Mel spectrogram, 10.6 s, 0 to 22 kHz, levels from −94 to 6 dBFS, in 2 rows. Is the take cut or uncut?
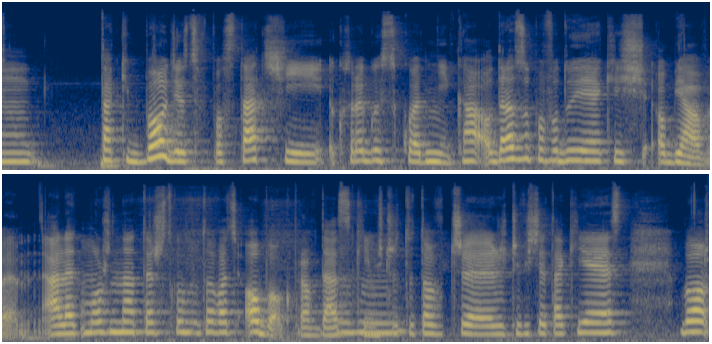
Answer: cut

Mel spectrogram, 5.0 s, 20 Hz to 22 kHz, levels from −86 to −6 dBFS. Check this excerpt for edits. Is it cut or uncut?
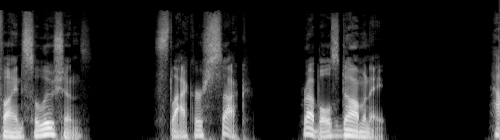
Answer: uncut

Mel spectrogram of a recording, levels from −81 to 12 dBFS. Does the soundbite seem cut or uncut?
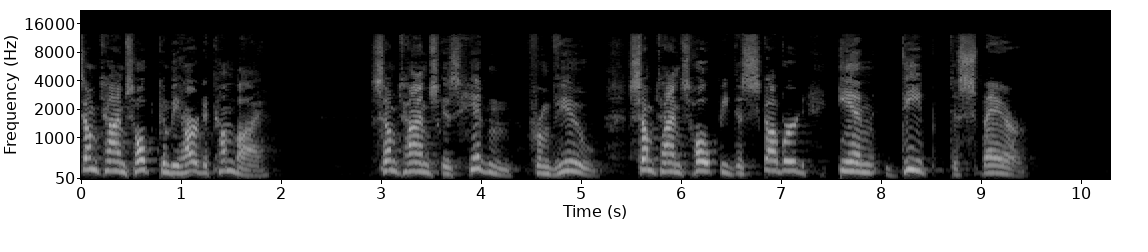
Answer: cut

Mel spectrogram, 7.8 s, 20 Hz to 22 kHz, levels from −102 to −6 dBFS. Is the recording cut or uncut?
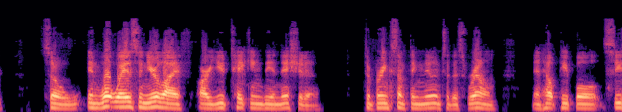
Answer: uncut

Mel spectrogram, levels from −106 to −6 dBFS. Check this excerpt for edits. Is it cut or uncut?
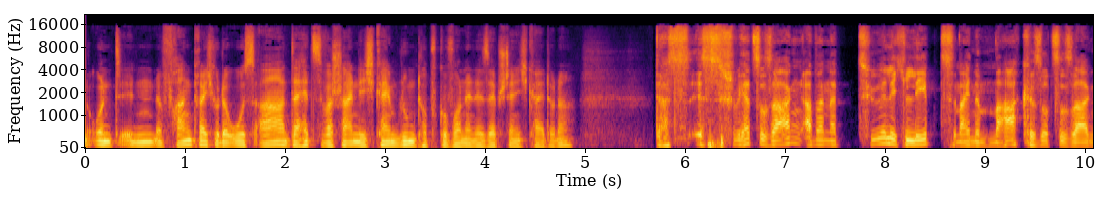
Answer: uncut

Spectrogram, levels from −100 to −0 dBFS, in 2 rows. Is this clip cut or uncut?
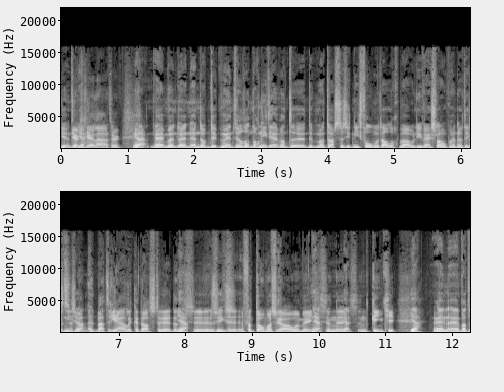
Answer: uncut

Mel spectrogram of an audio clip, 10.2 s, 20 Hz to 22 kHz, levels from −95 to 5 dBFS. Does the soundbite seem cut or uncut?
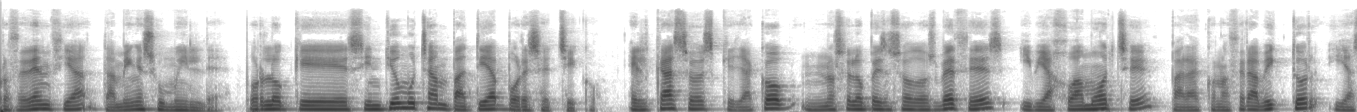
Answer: cut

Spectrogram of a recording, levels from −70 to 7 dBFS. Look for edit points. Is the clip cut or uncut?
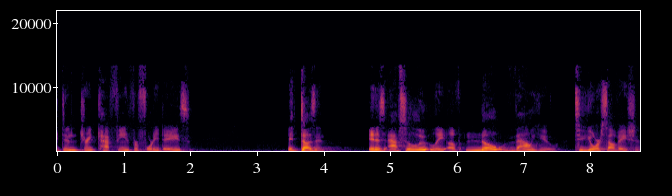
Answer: uncut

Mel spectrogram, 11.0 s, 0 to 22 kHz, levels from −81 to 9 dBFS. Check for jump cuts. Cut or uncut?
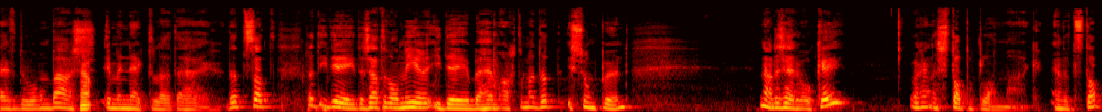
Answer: uncut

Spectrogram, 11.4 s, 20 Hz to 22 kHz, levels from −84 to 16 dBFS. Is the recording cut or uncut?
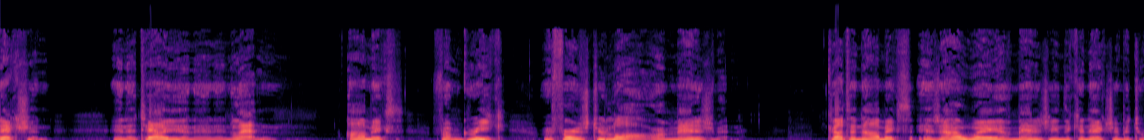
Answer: uncut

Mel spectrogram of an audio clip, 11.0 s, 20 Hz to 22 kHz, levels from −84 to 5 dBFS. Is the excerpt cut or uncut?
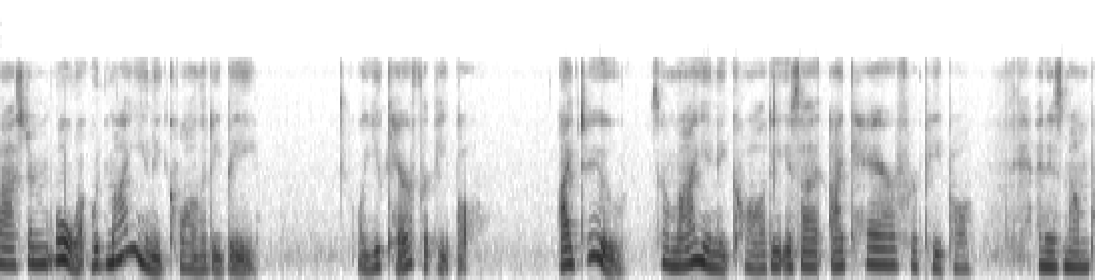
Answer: uncut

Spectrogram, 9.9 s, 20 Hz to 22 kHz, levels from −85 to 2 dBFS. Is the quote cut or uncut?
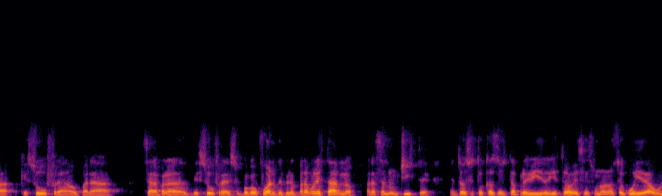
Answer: cut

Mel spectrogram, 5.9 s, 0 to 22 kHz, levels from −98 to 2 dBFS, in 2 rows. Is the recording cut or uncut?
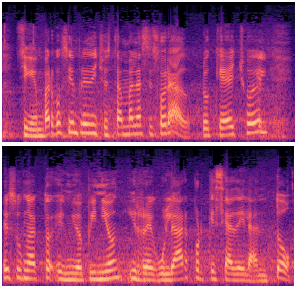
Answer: uncut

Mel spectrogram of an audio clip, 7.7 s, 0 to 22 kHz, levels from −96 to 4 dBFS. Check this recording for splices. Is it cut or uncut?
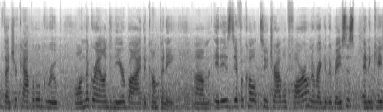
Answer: cut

